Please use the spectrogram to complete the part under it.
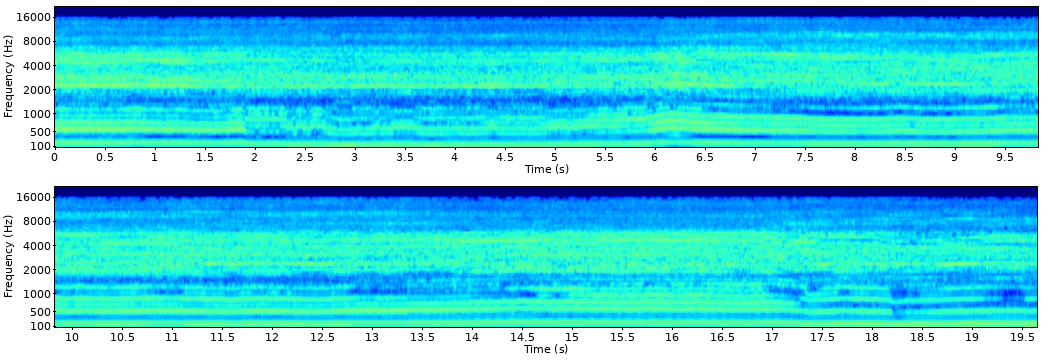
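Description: A large two-stroke chainsaw cuts through a thick log under load, its engine note dipping as it bogs at times.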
